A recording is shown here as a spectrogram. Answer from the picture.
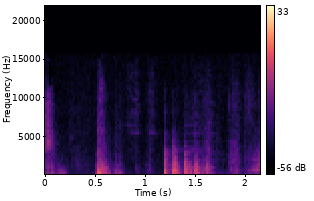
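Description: Small tools and parts being handled on a wooden workbench: a short knock about half a second in, then a longer rattle and clatter.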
